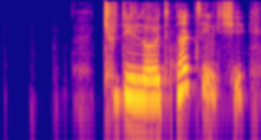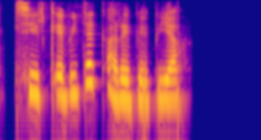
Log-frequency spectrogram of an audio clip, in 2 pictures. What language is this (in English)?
Georgian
